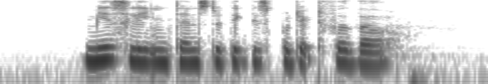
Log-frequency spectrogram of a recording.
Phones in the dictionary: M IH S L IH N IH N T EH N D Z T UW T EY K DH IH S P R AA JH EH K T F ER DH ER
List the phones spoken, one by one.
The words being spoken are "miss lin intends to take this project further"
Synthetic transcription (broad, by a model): M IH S L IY IH N T EH N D S T UW T EY K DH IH S P R AA JH EH K T F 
